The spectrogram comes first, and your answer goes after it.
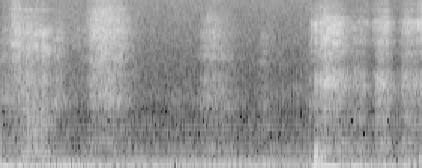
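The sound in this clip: A human voice imitates a caveman's heavy breathing with a few loud, wheezy, snorting breaths separated by short pauses.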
